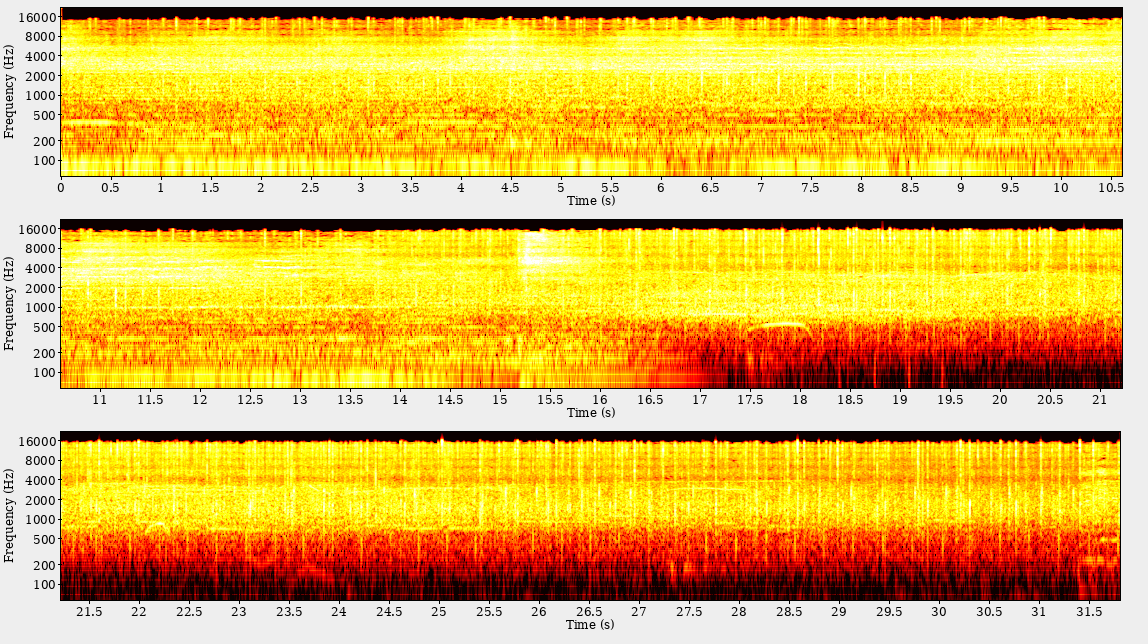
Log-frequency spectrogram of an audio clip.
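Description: A live rock band finishes a song, its music with heavy bass stopping about halfway through, and a large concert audience breaks into applause and cheering that goes on, slowly fading.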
